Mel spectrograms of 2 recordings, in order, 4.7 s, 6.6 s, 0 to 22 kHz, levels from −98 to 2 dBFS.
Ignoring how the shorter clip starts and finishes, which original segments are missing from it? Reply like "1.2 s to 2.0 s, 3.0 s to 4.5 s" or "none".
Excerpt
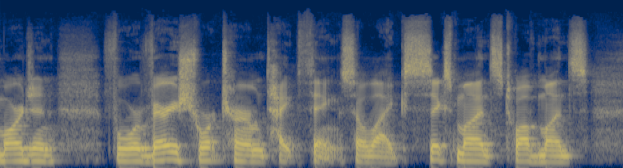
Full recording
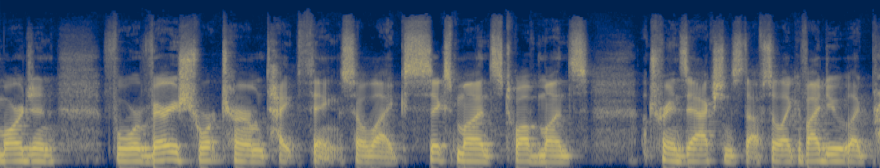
none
